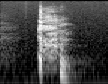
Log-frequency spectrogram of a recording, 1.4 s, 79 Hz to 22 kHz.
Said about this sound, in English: Oh, excuse me, I was supposed to cough into my elbow. That's 59 years of habit, I'm sorry.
